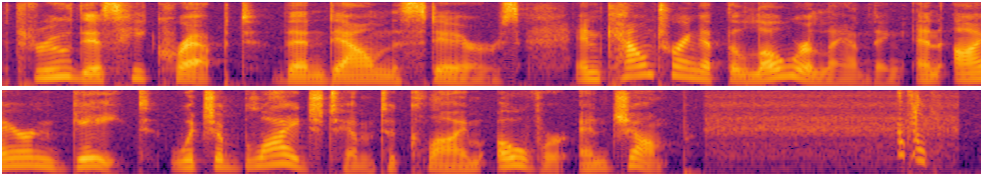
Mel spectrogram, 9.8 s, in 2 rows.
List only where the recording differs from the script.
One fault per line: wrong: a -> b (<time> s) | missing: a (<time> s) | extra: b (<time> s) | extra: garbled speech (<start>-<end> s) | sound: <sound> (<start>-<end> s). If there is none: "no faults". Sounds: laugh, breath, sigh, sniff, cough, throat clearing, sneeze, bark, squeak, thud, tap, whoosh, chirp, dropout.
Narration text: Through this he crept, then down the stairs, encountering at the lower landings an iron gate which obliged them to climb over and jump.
wrong: landings -> landing (4.1 s)
wrong: them -> him (6.6 s)
sound: chirp (9.4-9.6 s)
